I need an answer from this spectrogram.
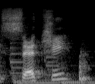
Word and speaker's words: Seth: Seth, right? Yep, I am Seth. Nice. You can call me Sechi, Seth. because that's the way many people pronounce my name in Portuguese.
